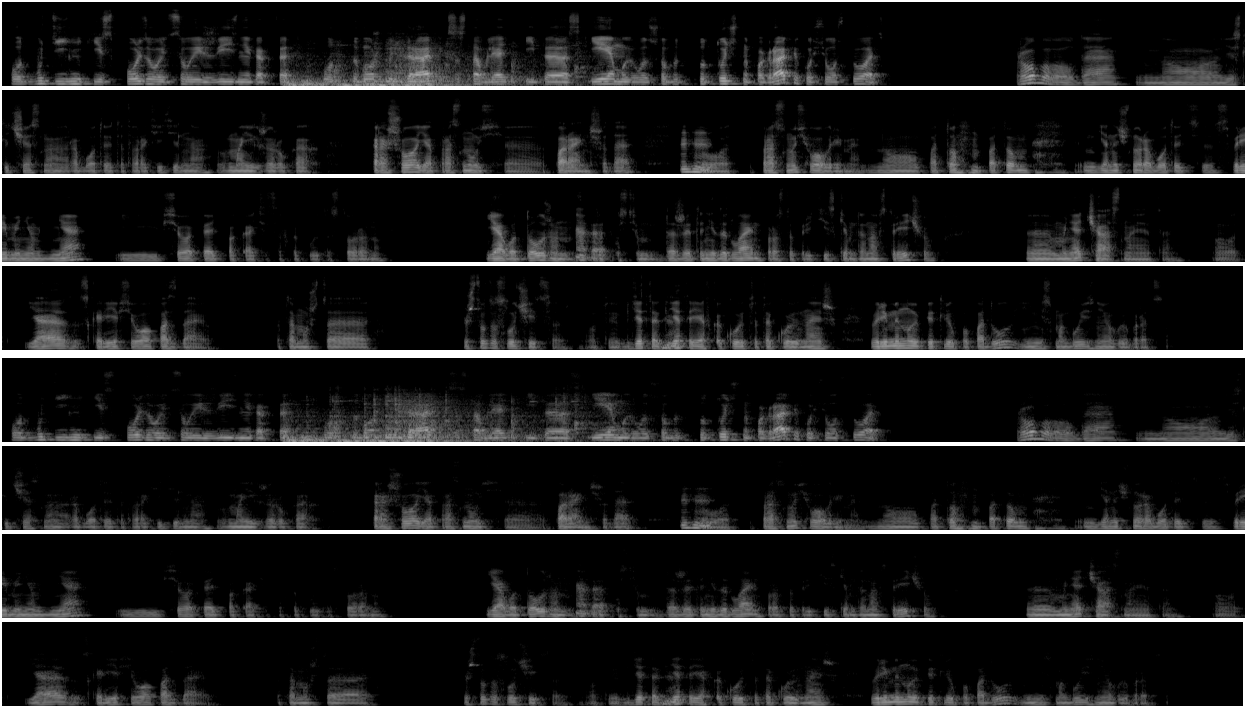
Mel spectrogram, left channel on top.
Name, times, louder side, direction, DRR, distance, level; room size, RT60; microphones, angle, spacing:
voice 1, 0.1-3.0 3.2-8.7 19.2-19.5 30.6-30.9 43.9-44.1, left 4 dB, 80° left, 0.9 m, -35 dB
sound 1, 2.8-6.3, right 1 dB, 85° right, 2.3 m, -37 dB
voice 2, 10.1-15.8 16.1-19.1 19.4-19.7 20.0-25.7 26.0-28.7 29.7-34.2 35.1-36.6 37.0-37.2 37.5-39.4 40.1-41.0 41.9-49.0, left 3 dB, 40° left, 0.5 m, -40 dB
9.3 x 4.8 x 3.5 m
head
